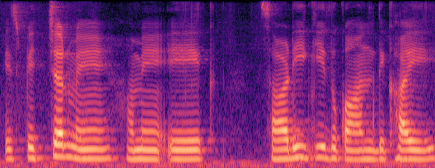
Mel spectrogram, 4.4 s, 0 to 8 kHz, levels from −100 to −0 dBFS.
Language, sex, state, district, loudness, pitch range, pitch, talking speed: Hindi, female, Rajasthan, Jaipur, -18 LUFS, 165-175 Hz, 170 Hz, 125 wpm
